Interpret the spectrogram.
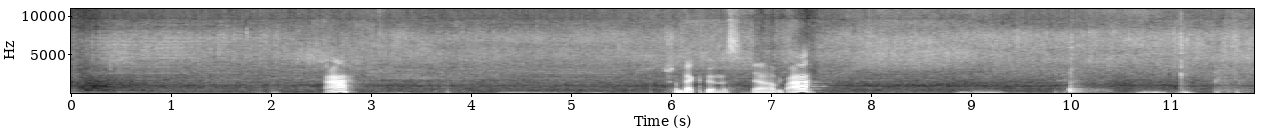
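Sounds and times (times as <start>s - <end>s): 
pan deglazed with sherry sizzling: 0.0s - 11.8s
person exclaiming: 2.5s - 2.9s, 6.0s - 7.6s
speech: 2.5s - 2.9s, 6.0s - 7.6s.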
